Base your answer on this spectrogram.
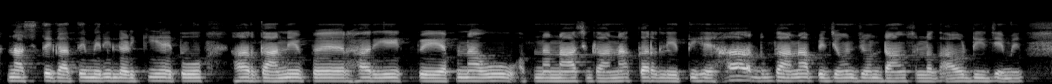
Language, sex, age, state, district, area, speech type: Hindi, female, 60+, Uttar Pradesh, Prayagraj, rural, spontaneous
